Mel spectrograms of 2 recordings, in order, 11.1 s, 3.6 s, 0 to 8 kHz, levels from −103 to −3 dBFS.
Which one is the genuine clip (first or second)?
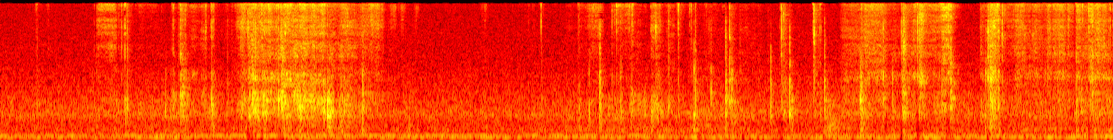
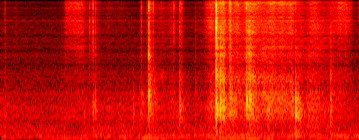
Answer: first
